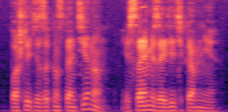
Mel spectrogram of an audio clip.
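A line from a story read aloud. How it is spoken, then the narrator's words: Quiet. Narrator (Russian): тихо сказал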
